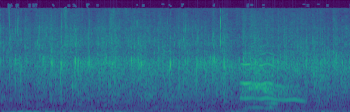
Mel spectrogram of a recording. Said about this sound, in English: Hang on, we're going to do the little cheer. Where's my little cheer? Here.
